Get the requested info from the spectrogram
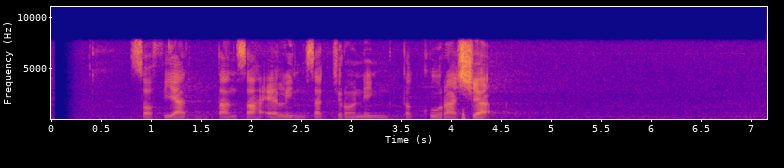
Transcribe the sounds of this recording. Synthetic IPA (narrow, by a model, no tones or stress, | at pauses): sofijat̪ːansahelɪŋsak̚d̥ʒ̥ɾonɪŋt̪əkuɾaʃa̰ʔ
